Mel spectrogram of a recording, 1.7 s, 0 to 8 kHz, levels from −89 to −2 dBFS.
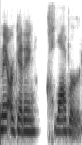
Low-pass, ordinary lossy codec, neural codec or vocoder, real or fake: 7.2 kHz; AAC, 48 kbps; autoencoder, 48 kHz, 128 numbers a frame, DAC-VAE, trained on Japanese speech; fake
